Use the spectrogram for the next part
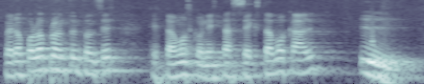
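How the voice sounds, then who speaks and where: A man teaches a pronunciation workshop with a voice a little higher than usual. He is patient and breaks each sound down, repeating it slowly for his students. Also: darkish tone, low-quality recording. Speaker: language teacher.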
